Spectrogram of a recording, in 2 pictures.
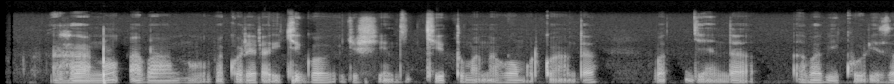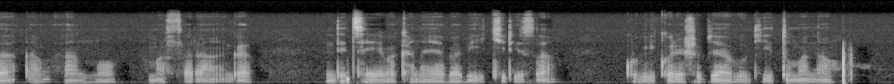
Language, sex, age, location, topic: Kinyarwanda, male, 18-24, Kigali, finance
